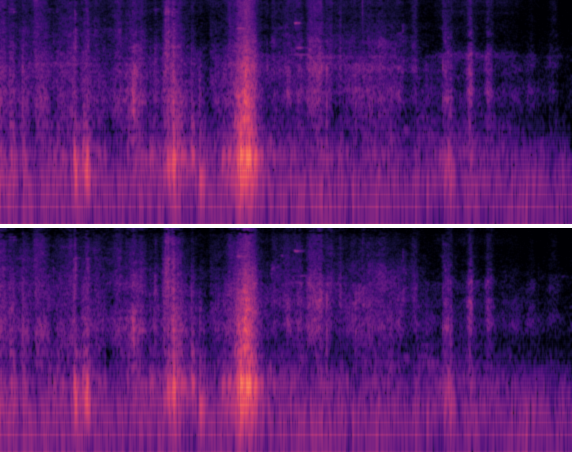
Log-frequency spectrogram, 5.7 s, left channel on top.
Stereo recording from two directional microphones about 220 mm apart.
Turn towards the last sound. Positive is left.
turn(degrees=5)  # may be behind; listen again after turning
